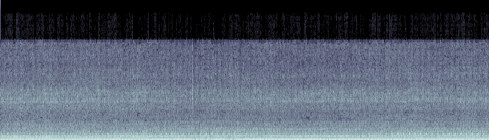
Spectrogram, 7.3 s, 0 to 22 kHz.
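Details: Yamaha FZ6 four-cylinder at idle: steady idle with uneven mechanical rattle over the exhaust beat; strange noise began after riding ~70 km on two cylinders from a failed ignition coil connector, cause unclear.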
